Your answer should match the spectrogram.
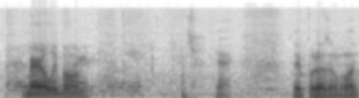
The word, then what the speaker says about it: Marylebone: Yeah, Obi had put us in one temporary rental on Old Marylebone. That's how you say it? Marylebone, right? Marylebone.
